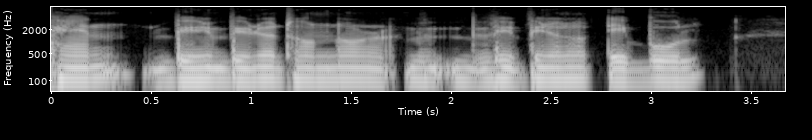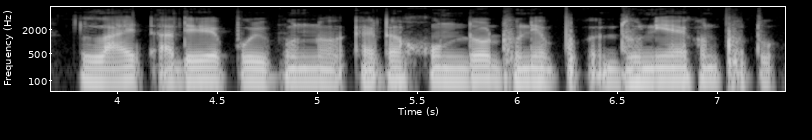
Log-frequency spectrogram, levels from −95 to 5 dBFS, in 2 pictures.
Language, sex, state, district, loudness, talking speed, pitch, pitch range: Assamese, male, Assam, Sonitpur, -19 LUFS, 120 wpm, 105 Hz, 105-110 Hz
